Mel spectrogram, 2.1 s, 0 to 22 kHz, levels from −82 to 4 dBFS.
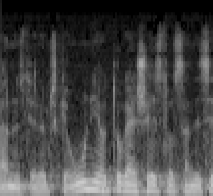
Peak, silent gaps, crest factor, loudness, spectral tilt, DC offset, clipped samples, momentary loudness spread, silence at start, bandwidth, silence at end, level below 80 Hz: -4 dBFS; none; 14 dB; -20 LUFS; -5.5 dB/octave; under 0.1%; under 0.1%; 6 LU; 0 s; 15.5 kHz; 0 s; -54 dBFS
